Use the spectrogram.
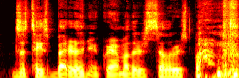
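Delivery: seductive, flirtatious, suggestive come-on tone. Retelling a judge's question to a contestant: imitating Gail's seductive question. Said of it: "she says it like she wants to fuck him".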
